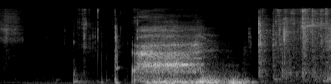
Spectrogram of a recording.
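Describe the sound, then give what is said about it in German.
A few sharp clicks and rattles, then a loud, sustained fizzing hiss lasting about a second as a bottle of Gentle Ginger drink is opened, followed by another burst of hissing. “Das heißt, sollen wir Ginger schon mal eine aufmachen?”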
